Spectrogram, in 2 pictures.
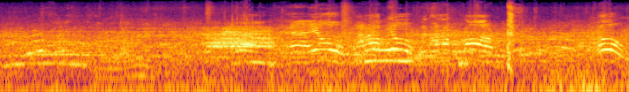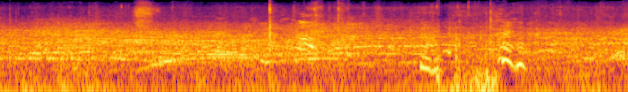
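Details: Cattle, one of two cows being pranked by their keepers at an Indonesian farm, lowing in drawn-out harmonic moos that bend up and down across about twelve seconds, with people talking and laughing close by.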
